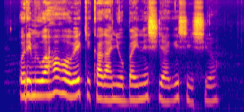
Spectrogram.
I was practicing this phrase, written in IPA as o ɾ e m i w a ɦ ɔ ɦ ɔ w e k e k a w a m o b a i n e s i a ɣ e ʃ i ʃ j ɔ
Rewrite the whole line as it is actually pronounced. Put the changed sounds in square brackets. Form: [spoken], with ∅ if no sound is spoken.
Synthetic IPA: o ɾ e m i w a ɦ ɔ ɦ ɔ w e k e k a [ɣ] a [ɲ] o b a i n e [ʃ] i a ɣ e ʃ i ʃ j ɔ

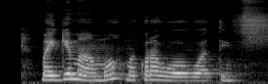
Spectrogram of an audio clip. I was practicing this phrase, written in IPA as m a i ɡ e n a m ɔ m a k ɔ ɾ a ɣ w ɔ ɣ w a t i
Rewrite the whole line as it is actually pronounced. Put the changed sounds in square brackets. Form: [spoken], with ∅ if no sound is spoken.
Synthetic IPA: m a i ɡ e [m] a m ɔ m a k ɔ ɾ a ɣ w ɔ ɣ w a t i

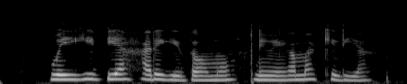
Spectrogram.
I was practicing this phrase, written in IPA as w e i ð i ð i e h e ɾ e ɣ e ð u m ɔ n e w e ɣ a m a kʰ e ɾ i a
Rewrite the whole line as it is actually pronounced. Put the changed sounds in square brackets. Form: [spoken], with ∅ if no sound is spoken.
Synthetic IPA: w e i [ɣ] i ð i [a] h [a] ɾ e ɣ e ð [ɔ] m ɔ n e w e ɣ a m a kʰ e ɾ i a

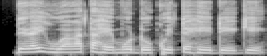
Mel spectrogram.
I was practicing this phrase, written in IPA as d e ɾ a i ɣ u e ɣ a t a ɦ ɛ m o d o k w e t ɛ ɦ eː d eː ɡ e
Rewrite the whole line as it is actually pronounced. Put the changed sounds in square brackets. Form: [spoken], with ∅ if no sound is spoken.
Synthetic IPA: d e ɾ a i ɣ u [a] ɣ a t a ɦ ɛ m o d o k w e t ɛ ɦ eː d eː ɡ e

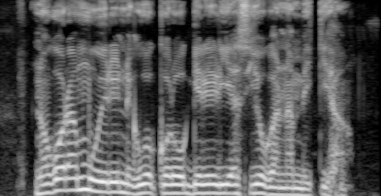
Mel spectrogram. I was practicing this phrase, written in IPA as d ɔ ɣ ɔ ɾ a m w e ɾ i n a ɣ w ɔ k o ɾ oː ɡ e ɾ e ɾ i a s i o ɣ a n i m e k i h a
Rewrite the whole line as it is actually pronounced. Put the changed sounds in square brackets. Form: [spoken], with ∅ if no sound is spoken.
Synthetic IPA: [n] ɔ ɣ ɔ ɾ a m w e ɾ [e] n [e] ɣ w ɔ k o ɾ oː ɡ e ɾ e ɾ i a s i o ɣ a n [a] m e k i h a

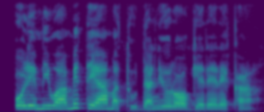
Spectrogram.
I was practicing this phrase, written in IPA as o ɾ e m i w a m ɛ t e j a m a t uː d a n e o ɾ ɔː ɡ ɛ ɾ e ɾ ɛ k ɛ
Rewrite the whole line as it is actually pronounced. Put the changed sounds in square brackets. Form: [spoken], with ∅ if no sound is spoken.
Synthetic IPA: o ɾ e m i w a m [e] t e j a m a t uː d a n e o ɾ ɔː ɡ ɛ ɾ [ɛ] ɾ ɛ k [a]

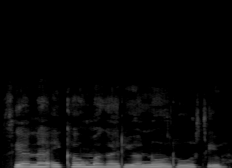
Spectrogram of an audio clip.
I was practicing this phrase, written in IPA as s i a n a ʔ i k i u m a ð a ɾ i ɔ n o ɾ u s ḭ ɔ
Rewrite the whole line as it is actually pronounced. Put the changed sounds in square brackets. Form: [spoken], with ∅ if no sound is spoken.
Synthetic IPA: s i a n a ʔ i k [a] u m a [ɣ] a ɾ i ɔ n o ɾ [o] s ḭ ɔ

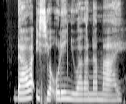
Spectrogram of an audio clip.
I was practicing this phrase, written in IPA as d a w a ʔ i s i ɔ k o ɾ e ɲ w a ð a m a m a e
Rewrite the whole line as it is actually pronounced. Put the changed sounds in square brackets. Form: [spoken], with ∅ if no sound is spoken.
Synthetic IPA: d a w a ʔ i s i ɔ [ʔ] o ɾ e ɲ [u] a [ɣ] a [n] a m a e

